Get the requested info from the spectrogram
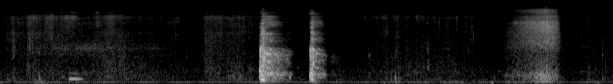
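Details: A sick cat gives two sharp, harsh coughs close together, then a short sneezy burst, against quiet room noise: cough and sneeze.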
